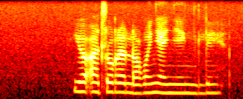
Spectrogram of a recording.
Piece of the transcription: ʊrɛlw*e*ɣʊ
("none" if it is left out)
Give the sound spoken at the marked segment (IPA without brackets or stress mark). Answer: a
